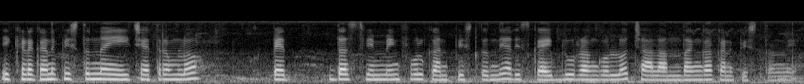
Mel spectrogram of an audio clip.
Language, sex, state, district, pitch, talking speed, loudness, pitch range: Telugu, female, Telangana, Mahabubabad, 225 Hz, 110 wpm, -16 LUFS, 210-235 Hz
